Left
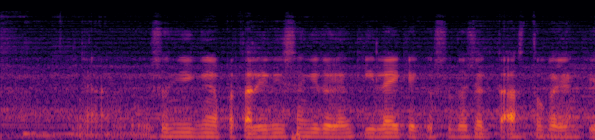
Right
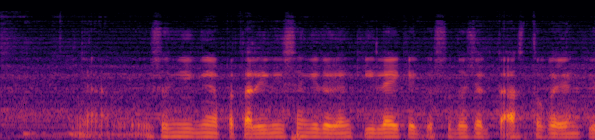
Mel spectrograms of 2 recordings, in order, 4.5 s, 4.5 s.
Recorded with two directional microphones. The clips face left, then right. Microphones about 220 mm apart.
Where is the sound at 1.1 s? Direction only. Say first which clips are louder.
Right 5 dB; 25° right (ahead or behind).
